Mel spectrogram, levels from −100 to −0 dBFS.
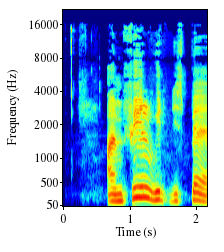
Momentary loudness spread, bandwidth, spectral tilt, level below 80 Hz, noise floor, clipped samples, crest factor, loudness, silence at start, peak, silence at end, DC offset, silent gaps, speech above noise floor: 17 LU; 16.5 kHz; -5.5 dB/octave; -58 dBFS; -50 dBFS; under 0.1%; 16 dB; -17 LUFS; 0.65 s; -2 dBFS; 0 s; under 0.1%; none; 34 dB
